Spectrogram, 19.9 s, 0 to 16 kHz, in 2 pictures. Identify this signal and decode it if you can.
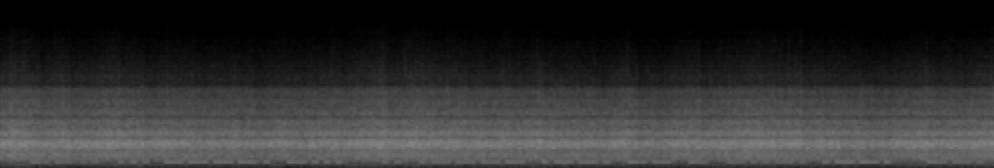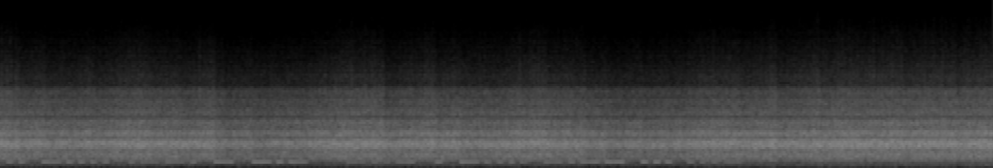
Morse code, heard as a keyed tone, hand-sent with a paddle, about 20 wpm, 670 Hz, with heavy radio static. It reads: ZS9B I1PMT/P GI6PTK XE6YSV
